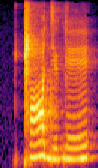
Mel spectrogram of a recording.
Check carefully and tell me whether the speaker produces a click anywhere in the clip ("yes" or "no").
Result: yes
